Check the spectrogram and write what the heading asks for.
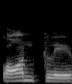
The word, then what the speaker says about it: Conqlave: So we pronounced it as conclave, and we spelled it as CONQLAVE.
